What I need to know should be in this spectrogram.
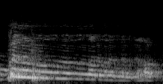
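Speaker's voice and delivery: loud high rolled brrr; cart driver's "brrr". Acted. Magistrate drives the cart, loud rolled brrr. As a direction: roll the lips loudly at horses.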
